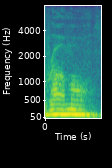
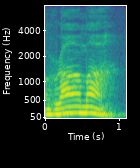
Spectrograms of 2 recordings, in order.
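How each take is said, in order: First: The word ends with an 'o' vowel. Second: The word ends with an 'a' vowel. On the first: This is a regional way of saying the name. "Bengalis pronounce Ramo" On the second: This is the preferred way of saying the name. "Srila Prabhupada pronounced Rama"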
